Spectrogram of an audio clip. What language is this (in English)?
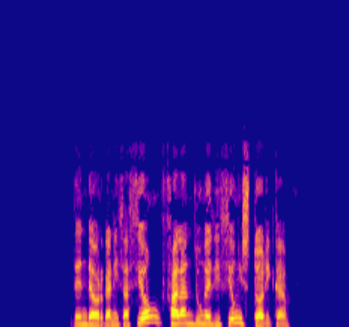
Galician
